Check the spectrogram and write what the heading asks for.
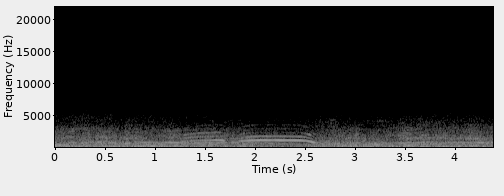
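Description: Several 80cc two-stroke motocross bikes racing, their engines revving up and down in high-pitched whines. One rev climbs about a second in, holds, and falls away at around two and a half seconds.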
